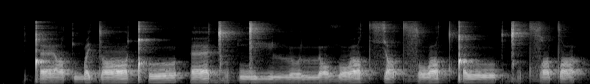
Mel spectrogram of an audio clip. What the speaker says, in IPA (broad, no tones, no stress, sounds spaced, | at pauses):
ǃ æː tˤ m i d ɒː ǃʰ oː | æ ɡ͡ǀ u tˤ ŋ͡ǀ i lː o lː o ðˤ oː tˤ sʲ æ tˤ zˤ uː tˤ ǃ oː | ɡ͡ǀ o tˤ zˤ i tˤ o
